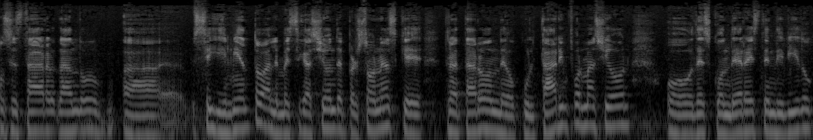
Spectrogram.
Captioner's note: speaking Spanish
